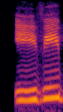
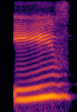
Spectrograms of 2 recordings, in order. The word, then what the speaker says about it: Eve: Eve Brown. I I feel like it's spelt like Eve, but the other Brown sisters have a sounding E at the end, like Chloe, Danny, so EV Brown, right?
